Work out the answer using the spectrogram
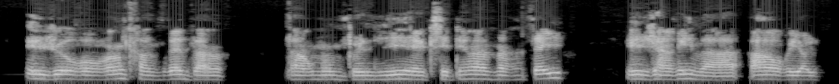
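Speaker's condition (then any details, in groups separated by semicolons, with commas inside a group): Dystonia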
